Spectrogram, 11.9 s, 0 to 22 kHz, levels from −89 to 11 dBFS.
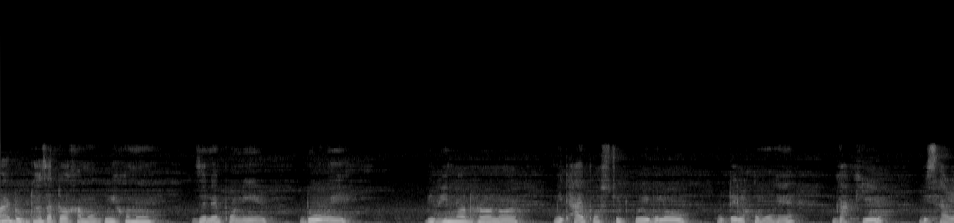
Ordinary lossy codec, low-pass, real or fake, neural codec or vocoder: none; none; real; none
